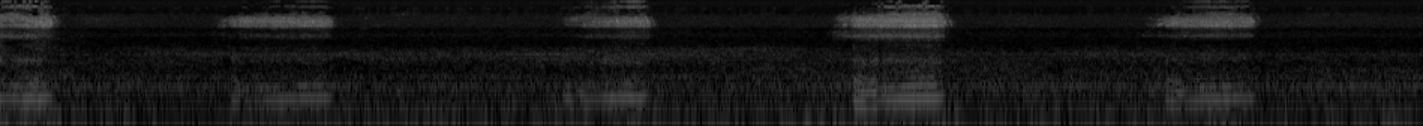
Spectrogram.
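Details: Persian cat asleep indoors, snoring loudly: a low rasping breath roughly every two seconds, each paired with a hissing exhale, over a steady faint background hum.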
